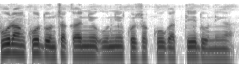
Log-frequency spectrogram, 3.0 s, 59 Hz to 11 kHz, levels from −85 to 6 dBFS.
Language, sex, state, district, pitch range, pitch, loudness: Garo, male, Meghalaya, West Garo Hills, 120-130 Hz, 125 Hz, -18 LUFS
